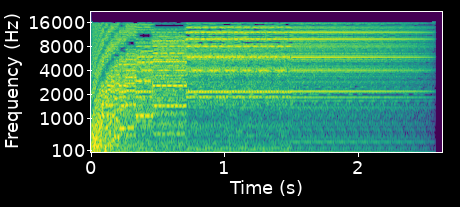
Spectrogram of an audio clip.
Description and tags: Electro Trash
Made this in Bfxr, could be cool for a weird computer malfunction noise.
8-bit, 8bit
